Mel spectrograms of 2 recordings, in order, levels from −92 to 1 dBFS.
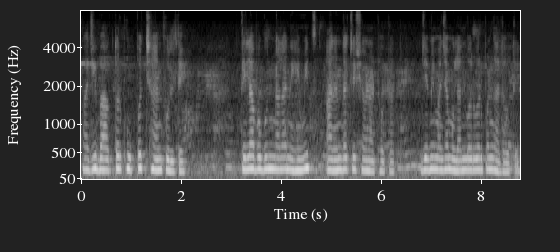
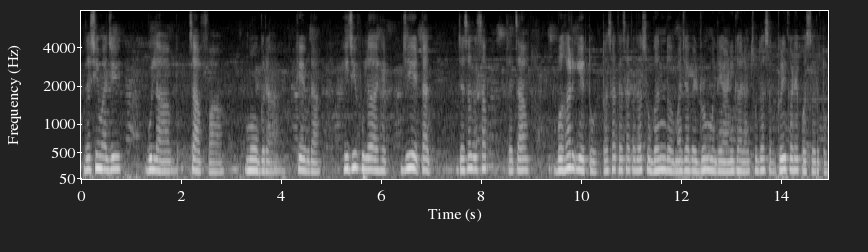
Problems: constant background noise, continuous background conversations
